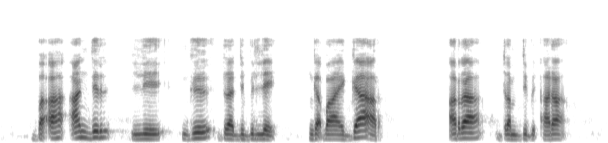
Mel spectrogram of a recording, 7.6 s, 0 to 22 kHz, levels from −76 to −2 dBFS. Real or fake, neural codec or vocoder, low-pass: fake; codec, 16 kHz, 4 kbps, FunCodec, trained on Chinese and English, 50 frames a second; 7.2 kHz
